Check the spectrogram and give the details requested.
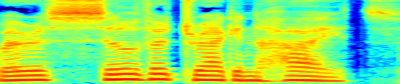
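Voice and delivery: gently, very softly spoken voice. A game master voices the reply to a commune spell, very soft voice. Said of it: "So you get back a very soft voice".

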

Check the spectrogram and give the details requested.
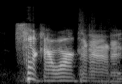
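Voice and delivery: high put-on grumpy voice.

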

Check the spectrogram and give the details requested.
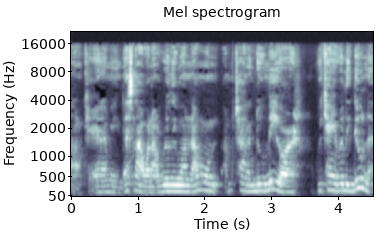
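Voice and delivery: nonchalant, casual tone.

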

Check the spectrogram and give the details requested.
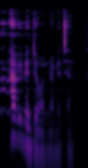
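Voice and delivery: soft, hushed, gentle radio-host voice. Checking in with someone on a show, soft radio voice. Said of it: "why are we doing the soft voices? / I'm working on my radio voice".

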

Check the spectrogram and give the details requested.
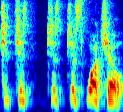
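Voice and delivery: hushed, whispered voice. Warning the others in character during a fight: whispering.

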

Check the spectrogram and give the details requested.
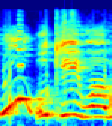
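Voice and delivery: screaming. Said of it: "sorry for screaming".

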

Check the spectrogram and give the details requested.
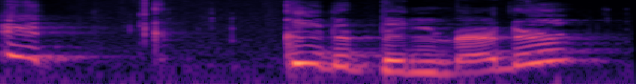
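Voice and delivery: play-acted high, tearful crying, words squeezed out. Speaker reenacts answering a caller checking in on progress, imitating own crying. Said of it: "Are you crying?".

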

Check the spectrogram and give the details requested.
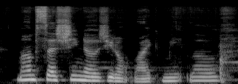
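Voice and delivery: ordinary delivery, nothing marked

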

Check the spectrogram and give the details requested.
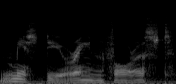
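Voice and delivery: hushed, murmured, soft, low commercial voiceover. Two streamers chatting during a game: Pepperidge Farm voice. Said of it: "That was a good Pepperidge Farm voice".

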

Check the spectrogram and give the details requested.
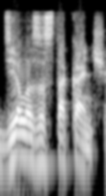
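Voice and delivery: ordinary talk

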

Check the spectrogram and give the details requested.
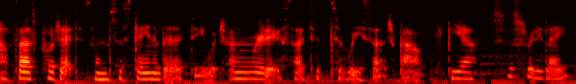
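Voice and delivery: soft, hushed late-night whisper.

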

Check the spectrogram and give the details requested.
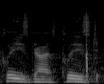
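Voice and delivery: acted pleading tone. An actor retells begging to be cast in a movie, retelling begging. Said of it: "I was begging".

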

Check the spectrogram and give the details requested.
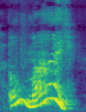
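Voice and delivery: very high exclaiming cry. Mouse hears a strange rumble under the floor, crying out. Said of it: "cried Mouse".

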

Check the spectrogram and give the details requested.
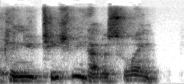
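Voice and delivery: plain

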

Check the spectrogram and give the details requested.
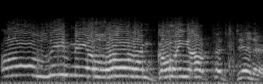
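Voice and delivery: very high, cross, annoyed, angry outburst. In a drama, pestered by someone pleading with them, the character answers angry. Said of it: "Kitty, don't be angry".

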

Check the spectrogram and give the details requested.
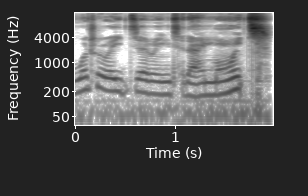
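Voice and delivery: very low, deep, soft put-on Australian accent. A character in a video speaks to the group in a put-on Australian accent. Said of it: "can you stop using that that Australian accent?".

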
